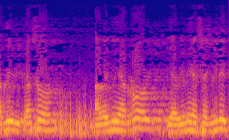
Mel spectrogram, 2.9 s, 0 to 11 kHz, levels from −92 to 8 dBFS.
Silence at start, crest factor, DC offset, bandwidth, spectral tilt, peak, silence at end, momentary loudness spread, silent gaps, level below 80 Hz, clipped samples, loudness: 0 s; 12 dB; under 0.1%; 7 kHz; -10 dB/octave; 0 dBFS; 0 s; 7 LU; none; -40 dBFS; under 0.1%; -14 LUFS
